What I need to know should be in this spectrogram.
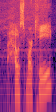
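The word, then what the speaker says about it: Housemarque: Next game, Returnal, a new franchise from Sony, which was shown during the event developed by formerly arcade-focused House Marquee. Did I say that right? – Yeah, Marquee, yeah.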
